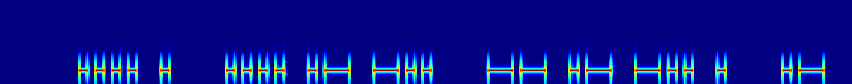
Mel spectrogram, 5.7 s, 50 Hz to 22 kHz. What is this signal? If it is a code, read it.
Morse code, heard as a keyed tone, about 22 wpm, 700 Hz. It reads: HE HAD MADE A
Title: Sentences from Top 900 Words 22wpm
